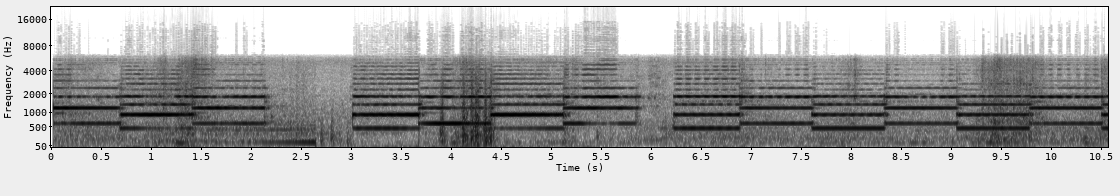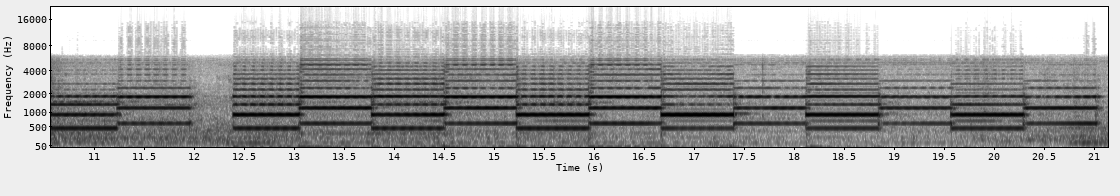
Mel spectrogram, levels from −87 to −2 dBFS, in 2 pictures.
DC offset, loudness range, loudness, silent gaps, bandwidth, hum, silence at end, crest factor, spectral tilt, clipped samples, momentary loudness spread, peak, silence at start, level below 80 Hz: under 0.1%; 3 LU; -4 LUFS; none; 9.8 kHz; none; 0 s; 6 dB; -4 dB/octave; 2%; 6 LU; 0 dBFS; 0.05 s; -38 dBFS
